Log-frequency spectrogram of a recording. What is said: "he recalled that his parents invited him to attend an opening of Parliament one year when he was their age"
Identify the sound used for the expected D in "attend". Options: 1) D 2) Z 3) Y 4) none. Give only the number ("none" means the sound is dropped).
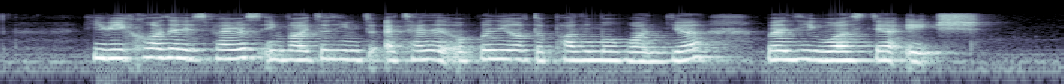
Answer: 1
